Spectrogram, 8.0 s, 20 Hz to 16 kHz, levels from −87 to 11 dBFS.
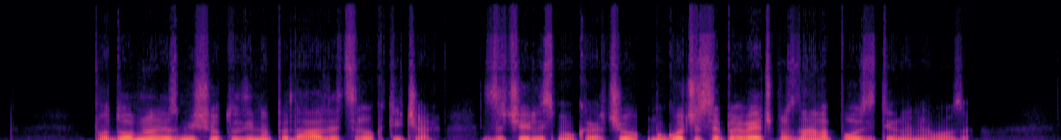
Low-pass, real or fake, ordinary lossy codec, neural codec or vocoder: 14.4 kHz; fake; Opus, 16 kbps; autoencoder, 48 kHz, 32 numbers a frame, DAC-VAE, trained on Japanese speech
